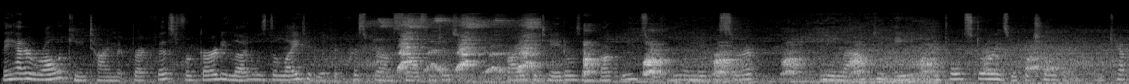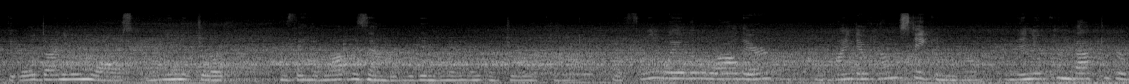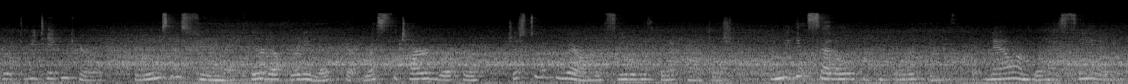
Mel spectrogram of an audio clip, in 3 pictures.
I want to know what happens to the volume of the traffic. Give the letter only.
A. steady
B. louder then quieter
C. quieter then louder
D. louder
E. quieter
D.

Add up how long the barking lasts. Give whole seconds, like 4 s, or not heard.
7 s.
